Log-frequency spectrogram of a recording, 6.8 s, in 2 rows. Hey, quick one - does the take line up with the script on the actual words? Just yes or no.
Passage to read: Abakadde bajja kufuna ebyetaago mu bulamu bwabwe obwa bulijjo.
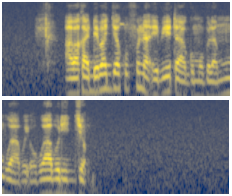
yes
